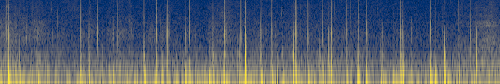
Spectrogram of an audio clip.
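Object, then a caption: Plastic eye mask filled with gel beads. A squishy plastic eye mask filled with purple gel beads (orbeez) is tapped and squeezed with long gel nails. The result is a quick, irregular run of short, soft clicks and squishy taps with a dull, low-heavy tone and almost no ring.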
